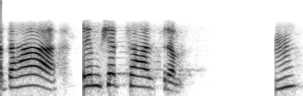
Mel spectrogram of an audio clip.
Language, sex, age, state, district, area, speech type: Sanskrit, female, 18-30, Karnataka, Bagalkot, urban, conversation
